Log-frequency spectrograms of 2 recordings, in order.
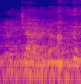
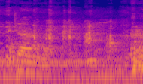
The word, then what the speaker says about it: Janega: And she was the one that came up with rhymes with Canada, Which is so good.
